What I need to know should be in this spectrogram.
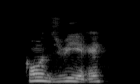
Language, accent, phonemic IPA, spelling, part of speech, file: French, Canada, /kɔ̃.dɥi.ʁɛ/, conduirait, verb, LL-Q150 (fra)-conduirait.wav
- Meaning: third-person singular conditional of conduire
